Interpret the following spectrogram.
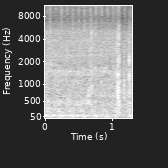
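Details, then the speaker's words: Mini (BMW N12 engine), six-speed, 102,000 miles: lumpy, uneven idle that shakes the car, beat stumbling every few firings; misfire on three cylinders despite changed coil pack and spark plugs, low compression. "That's not me shaking the camera. That's the car. Unfortunately, what we've got here is a very poorly engine, as you can probably see."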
